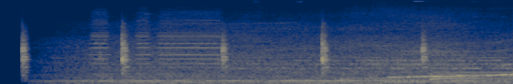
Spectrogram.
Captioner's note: car horn honking; clock ticking; soft music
